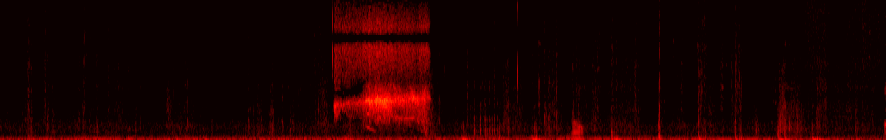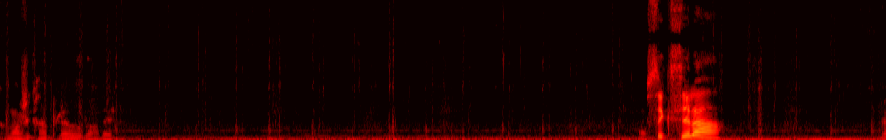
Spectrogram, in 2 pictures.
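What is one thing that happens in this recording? Footsteps tread on hard ground at a steady walking pace.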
